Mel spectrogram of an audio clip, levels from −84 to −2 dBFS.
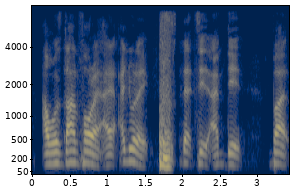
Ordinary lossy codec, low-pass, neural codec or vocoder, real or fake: AAC, 32 kbps; 7.2 kHz; vocoder, 22.05 kHz, 80 mel bands, Vocos; fake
